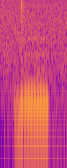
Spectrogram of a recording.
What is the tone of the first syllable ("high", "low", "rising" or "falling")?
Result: high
